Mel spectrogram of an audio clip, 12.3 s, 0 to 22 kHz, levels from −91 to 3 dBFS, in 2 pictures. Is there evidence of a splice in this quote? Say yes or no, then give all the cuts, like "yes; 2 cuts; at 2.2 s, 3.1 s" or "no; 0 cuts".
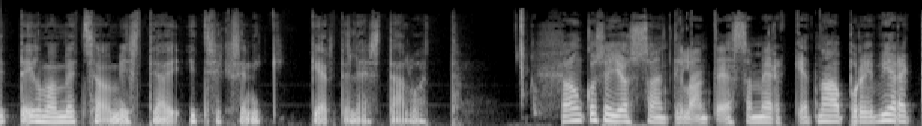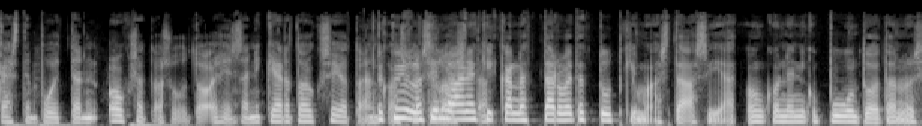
yes; 2 cuts; at 3.7 s, 11.0 s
